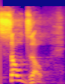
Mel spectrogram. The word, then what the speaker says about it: sozo: And so I want to look at this word saved in the Greek, and the word is sozo, and it's spelled S-O-Z-O, but it's kind of spelled like soda, like sozo, okay?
